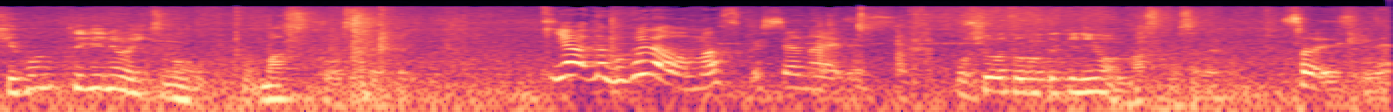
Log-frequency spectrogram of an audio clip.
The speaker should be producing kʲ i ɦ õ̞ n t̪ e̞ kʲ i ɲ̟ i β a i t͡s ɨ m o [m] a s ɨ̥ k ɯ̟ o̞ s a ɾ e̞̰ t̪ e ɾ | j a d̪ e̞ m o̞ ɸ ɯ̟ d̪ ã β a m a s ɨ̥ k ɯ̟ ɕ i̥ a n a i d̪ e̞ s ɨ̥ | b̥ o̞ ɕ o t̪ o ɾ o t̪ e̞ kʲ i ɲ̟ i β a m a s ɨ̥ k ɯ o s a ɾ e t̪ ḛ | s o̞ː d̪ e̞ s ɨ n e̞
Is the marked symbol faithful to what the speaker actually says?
yes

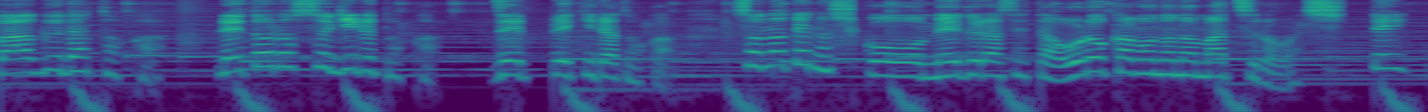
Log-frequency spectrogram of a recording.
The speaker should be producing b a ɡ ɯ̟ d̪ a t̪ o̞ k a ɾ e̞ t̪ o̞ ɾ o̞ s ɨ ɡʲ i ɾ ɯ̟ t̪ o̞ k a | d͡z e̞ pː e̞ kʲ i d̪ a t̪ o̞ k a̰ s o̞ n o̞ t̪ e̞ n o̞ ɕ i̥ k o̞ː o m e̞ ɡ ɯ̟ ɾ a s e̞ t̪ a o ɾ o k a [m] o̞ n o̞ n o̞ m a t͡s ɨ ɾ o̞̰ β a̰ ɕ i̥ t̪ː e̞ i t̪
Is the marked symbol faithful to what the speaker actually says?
yes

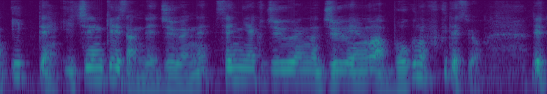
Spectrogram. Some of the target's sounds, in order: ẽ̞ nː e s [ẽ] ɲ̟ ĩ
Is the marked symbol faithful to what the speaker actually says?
yes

